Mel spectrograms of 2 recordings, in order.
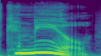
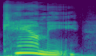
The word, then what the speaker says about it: Camille: "I tell them it's Camille, not Cammy, not Carmel, not girl."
